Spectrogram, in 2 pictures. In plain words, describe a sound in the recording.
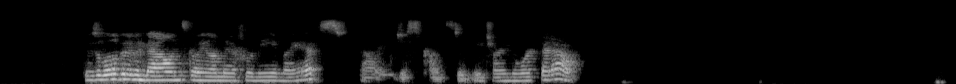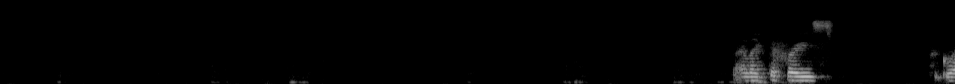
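A woman speaks calmly and clearly into a close microphone, with pauses.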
